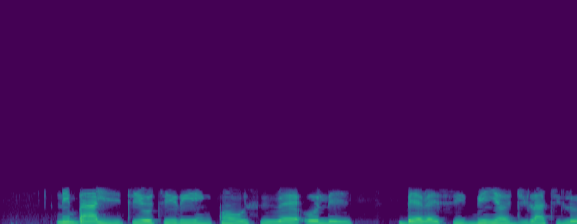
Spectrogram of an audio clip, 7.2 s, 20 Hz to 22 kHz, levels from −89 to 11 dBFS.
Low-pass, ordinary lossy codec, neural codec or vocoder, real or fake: 3.6 kHz; none; none; real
